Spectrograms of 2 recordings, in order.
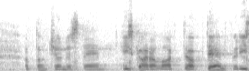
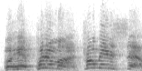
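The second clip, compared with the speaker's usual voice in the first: much higher, louder, daring the cops to cuff him; defiant shout; 10 semitones higher, 7 dB louder than usual. Acted. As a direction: hurl it at him: go on, lock me up. Defiant suspect dares the police.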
